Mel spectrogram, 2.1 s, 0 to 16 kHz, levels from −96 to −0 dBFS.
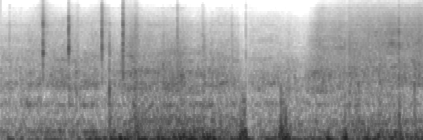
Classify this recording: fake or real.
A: fake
